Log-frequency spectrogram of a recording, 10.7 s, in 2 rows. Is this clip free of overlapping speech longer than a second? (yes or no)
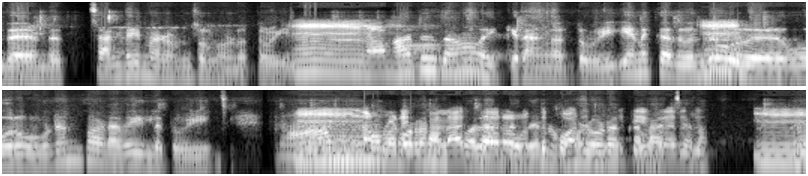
no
